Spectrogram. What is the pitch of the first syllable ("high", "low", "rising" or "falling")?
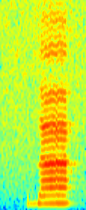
high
